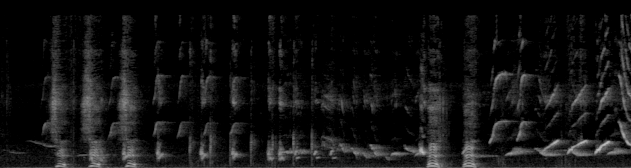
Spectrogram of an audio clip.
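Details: Murai Aceh white-rumped shama song opening with deep arched harmonic notes, then quick bursts of high whistles and buzzy trills, ending in bright looping whistled phrases.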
